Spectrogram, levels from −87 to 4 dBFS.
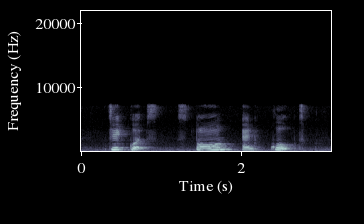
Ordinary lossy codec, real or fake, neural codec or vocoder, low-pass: none; real; none; 7.2 kHz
